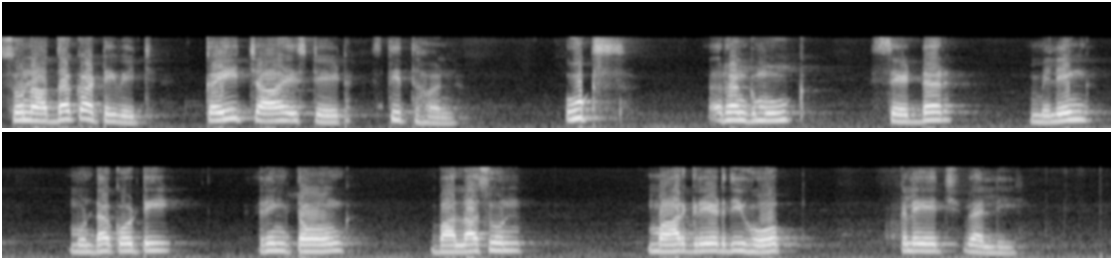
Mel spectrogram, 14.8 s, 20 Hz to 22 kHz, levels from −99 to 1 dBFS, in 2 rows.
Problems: background sounds at intervals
